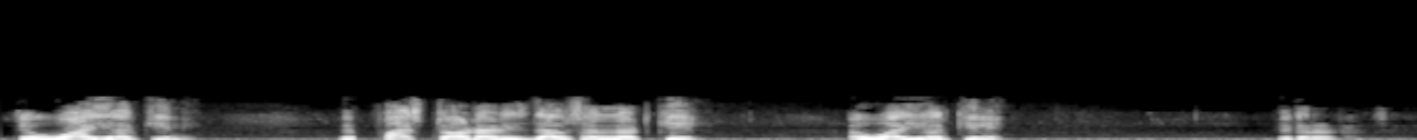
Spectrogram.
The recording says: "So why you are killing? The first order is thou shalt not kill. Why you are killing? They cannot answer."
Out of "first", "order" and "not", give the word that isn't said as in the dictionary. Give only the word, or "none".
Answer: first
